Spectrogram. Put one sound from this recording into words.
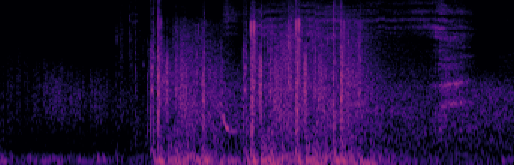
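A loud explosion booms nearby and rumbles.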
